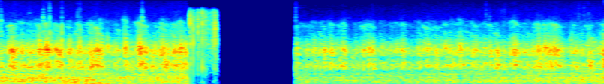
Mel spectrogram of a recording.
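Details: Dense frog chorus at a Ramapo Mountains pond in mid-March, first warm spring day after a week of rain; pulsing overlapping croaks, cut by a short half-second silent gap before the chorus resumes.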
